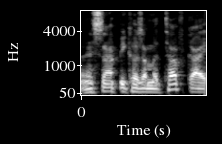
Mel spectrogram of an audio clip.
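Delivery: usual speaking voice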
